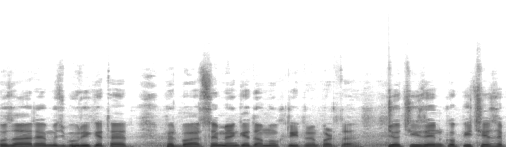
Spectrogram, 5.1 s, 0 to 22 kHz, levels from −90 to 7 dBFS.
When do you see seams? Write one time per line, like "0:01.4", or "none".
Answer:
0:03.9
